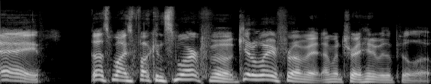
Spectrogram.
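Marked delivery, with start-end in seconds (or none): 0.0-3.2 full-throated, raised, high-pitched yell. A player's character shouts at a creature grabbing their smartphone, yelling. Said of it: "I'm yelling".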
